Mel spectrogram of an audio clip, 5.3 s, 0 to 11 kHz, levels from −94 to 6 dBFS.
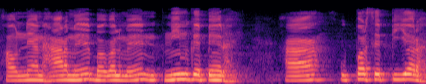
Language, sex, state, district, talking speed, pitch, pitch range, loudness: Hindi, male, Bihar, Darbhanga, 145 wpm, 185 Hz, 175-195 Hz, -20 LUFS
